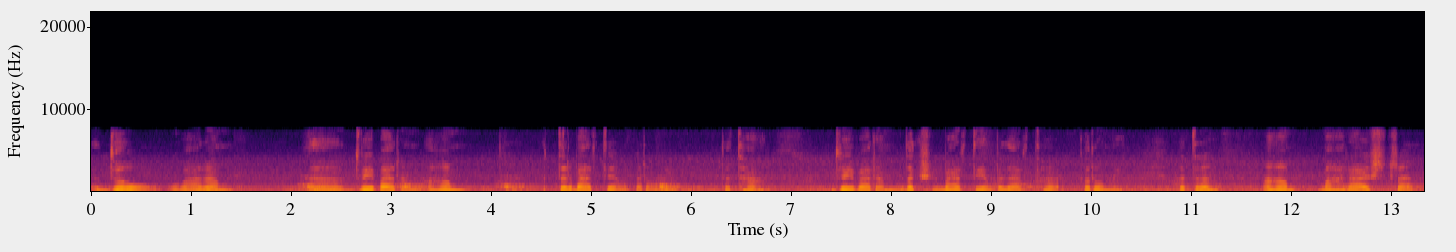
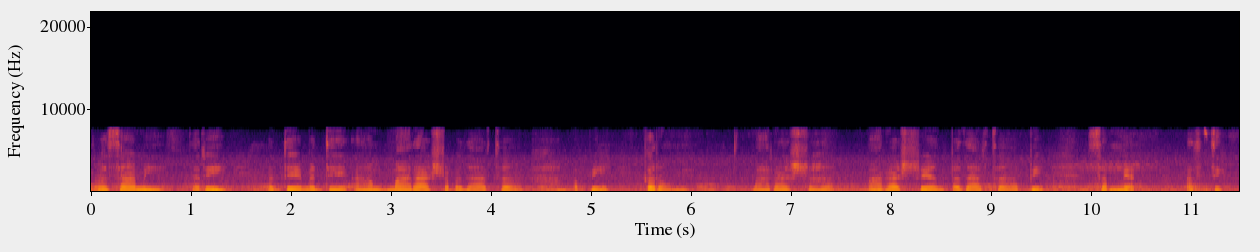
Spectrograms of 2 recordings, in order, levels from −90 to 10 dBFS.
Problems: none marked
